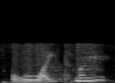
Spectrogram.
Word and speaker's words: Lightman: And my last name is Lightman, but it's spelled funny.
